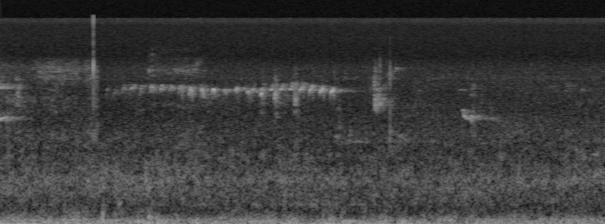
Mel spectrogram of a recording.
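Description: Songbirds singing: a rapid trill of high notes lasting about two seconds, then a short single call, over a steady low rumble.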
